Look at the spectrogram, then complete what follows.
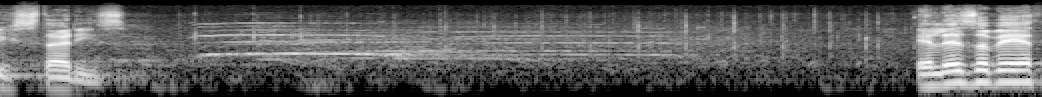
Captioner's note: audience cheer and clap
